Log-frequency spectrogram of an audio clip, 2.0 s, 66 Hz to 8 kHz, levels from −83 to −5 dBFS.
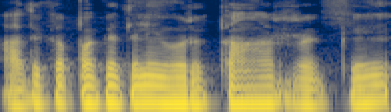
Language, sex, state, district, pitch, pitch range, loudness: Tamil, male, Tamil Nadu, Kanyakumari, 100 Hz, 95-105 Hz, -16 LUFS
